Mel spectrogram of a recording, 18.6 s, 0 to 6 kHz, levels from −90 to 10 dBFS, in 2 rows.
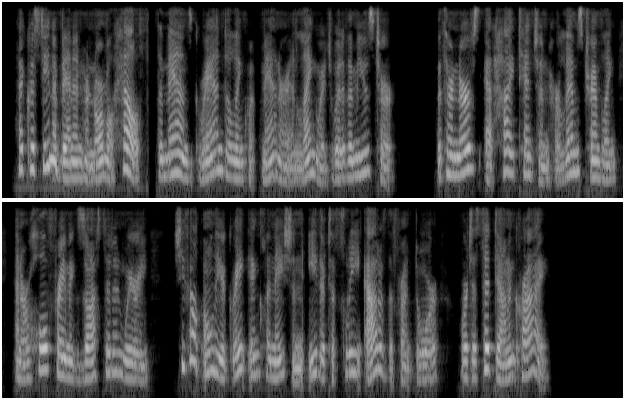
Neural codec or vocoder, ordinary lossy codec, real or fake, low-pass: vocoder, 24 kHz, 100 mel bands, Vocos; Opus, 64 kbps; fake; 5.4 kHz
